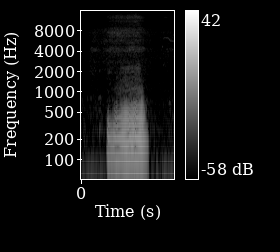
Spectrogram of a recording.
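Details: Pekingese puppy asleep indoors, snoring: one drawn-out, buzzy, low snore lasting under a second, steady and rich in overtones, set against a quiet room hiss.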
